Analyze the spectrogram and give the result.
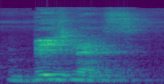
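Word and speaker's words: business: क्या आप जानते हैं सिर्फ एक ऐसा वर्ड है जहां पर आई साइलेंट होता है और वो है बिजनेस।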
